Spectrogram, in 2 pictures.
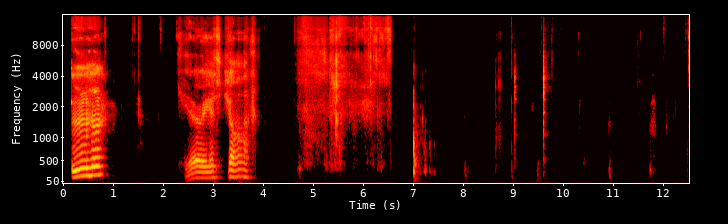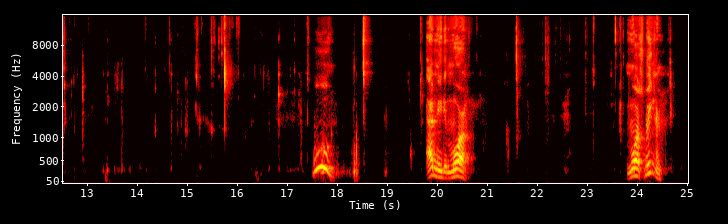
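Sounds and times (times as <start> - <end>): person biting into fruit: 4.8 - 6.6.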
